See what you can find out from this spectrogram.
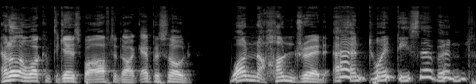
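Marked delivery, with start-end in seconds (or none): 2.3-4.7 voice breaking and cracking, pitched up. Podcast host opening the episode, voice cracking. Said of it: "My voice broke".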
